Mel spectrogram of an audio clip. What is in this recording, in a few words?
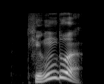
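"停顿", Mandarin Chinese; HSK6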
